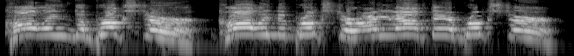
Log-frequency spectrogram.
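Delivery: high, loud calling out; hollering for someone out there; calling from far away. Acted. Calling out for the guest.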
